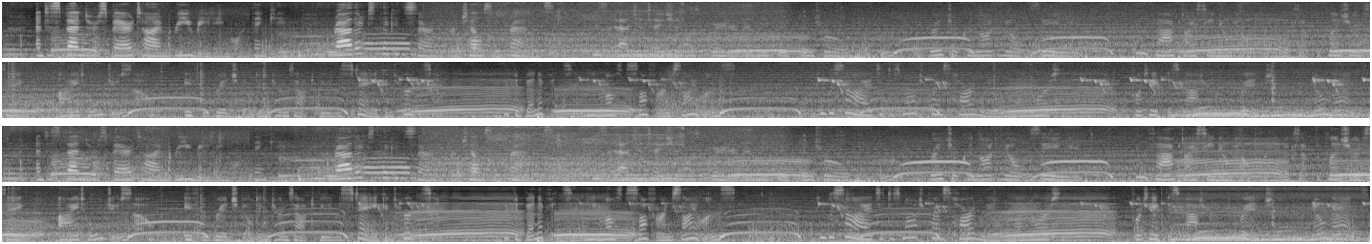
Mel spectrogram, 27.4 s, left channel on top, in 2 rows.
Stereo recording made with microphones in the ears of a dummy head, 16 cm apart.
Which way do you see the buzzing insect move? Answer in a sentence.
In this clip you hear the buzzing insect go from the right side to the left.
